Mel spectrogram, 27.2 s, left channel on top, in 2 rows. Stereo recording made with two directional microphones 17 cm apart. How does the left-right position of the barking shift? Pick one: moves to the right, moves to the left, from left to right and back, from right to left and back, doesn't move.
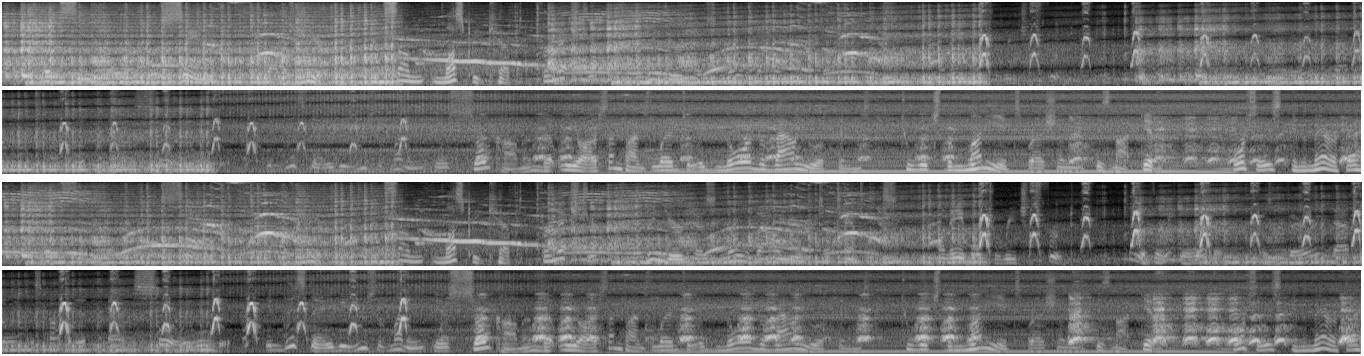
from right to left and back.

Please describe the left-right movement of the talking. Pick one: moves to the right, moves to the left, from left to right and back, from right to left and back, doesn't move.
from left to right and back.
